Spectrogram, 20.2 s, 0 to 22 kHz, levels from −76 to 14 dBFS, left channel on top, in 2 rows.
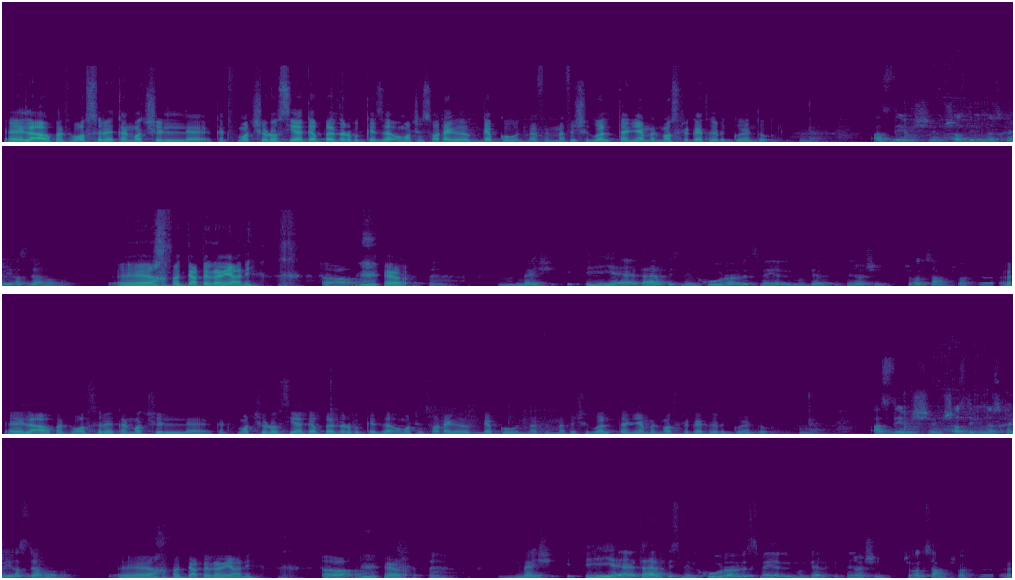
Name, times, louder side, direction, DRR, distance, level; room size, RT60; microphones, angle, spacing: voice 1, 0.0-7.7 11.2-13.1 13.7-14.2 15.1-15.3 19.9-20.2, left 6 dB, 70° left, 0.5 m, -35 dB
sound 1, 3.2-6.9 7.5-10.6, equal, 25° right, 3.7 m, -56 dB
voice 2, 8.7-10.8 13.3-13.8 14.0-14.6 15.2-15.6 15.9-19.8, right 2 dB, 60° right, 2.1 m, -41 dB
9.7 x 7.9 x 4.5 m
head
